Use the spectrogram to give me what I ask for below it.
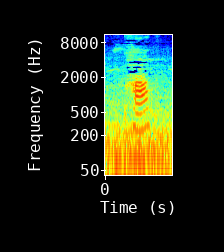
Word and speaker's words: พัก: if you say pak it means vegetable Ah. So how do you say it then? พัก Pack, พัก pack, พัก pack.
